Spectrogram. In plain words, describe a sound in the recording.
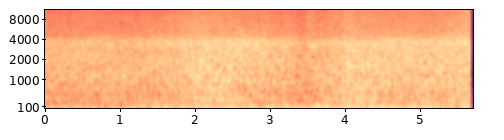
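Waves wash and break steadily onto a shore.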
